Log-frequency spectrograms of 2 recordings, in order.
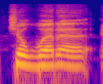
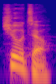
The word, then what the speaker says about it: Chiwetel: Chiwetel.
